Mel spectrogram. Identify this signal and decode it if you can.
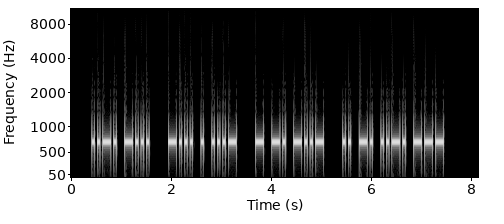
Morse code, heard as a keyed tone, about 22 wpm, 700 Hz. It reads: FB BEV TNX INFO
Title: Practice QSO - Exchange 3 - More Info - 22wpm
